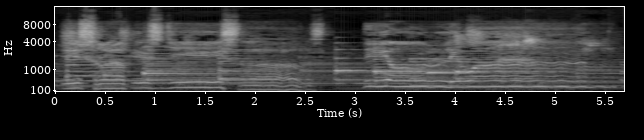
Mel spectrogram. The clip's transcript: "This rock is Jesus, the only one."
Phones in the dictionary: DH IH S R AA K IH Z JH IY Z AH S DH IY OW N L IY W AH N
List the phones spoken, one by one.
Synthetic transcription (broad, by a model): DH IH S L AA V IH Z JH IY Z AH S DH IY OW N L IY W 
